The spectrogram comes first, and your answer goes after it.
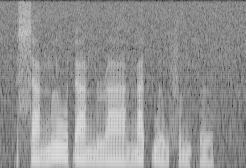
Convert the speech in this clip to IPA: s a˨˩˦ ŋ l o˧ ɗ a˨˩ ŋ ɹ aː˨˩ ŋ a˦˥ t̚ w ə˨˩˨ w f ə˨˩ ŋ ʔ əː˨˩ k̚

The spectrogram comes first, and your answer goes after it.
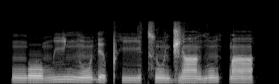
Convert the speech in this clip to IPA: ŋ oː˨ m i˦ ɲ ũ˨˦ ɗ ɪ˨ pʰ iː˨ t͡s ũ˨ d͡ʒ ã˨ ɡ ũ˦ k͡p ã˨

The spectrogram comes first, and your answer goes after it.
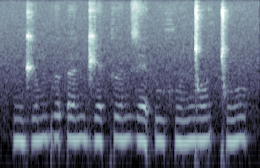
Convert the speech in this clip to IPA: n d͡ʒ ɵ˨˦ m b ɵ˧˥˧ ʔ œ˨˦ n d͡ʒ ɛ˧˩˧ k ɵ˨˦ n z ɛ˧˩˧ ʔ u˧˩˧ xʷ œ̃˨˦ ŋ͡ǀ õ˧˥˧ ǀ ũ˧˥˧

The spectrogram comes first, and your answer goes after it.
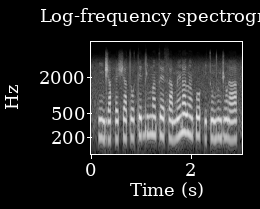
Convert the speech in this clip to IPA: ĩ˨ d͡ʒ a˨ h ɛ˨ ʃ a˨ t o˨ t e˨˦ d i˧ m ã˧ t ɛ˧ s a˨ m ɛ̃˨˦ ɾ a˦ l ã˧ k͡p o˧ h i˨ t ũ˧ d ũ˦ d͡ʒ ɔ̃˦˨ ɾ a˨˦

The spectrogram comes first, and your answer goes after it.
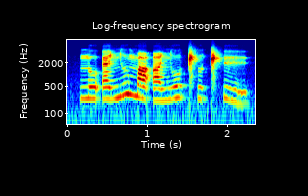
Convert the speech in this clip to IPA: n o ʔ æ ɲ ɯ m ɑ ʔ ɑ ɲ o ǁʰ ɯ ǁʰ y

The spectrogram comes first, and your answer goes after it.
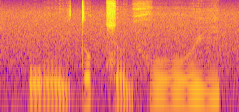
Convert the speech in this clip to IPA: ŋ uː˨˩ j t̪ ʊ˧ k̚ s ɵ˨˩ ɥ f uː˥ j

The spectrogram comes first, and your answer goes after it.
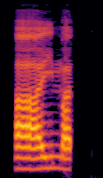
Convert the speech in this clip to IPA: aː˨˧ j m ɐ˨ t̚

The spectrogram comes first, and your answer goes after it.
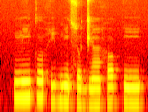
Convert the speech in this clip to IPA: m ĩ˦ k o˦ h i˦ b ĩ˦˨ s o˧ d͡ʒ ã˧ h ɔ˦ k ĩ˧

